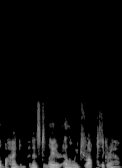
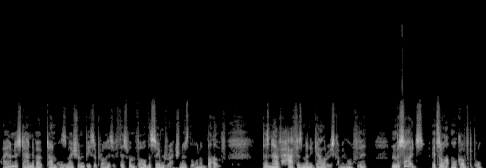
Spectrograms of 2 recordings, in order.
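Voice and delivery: put-on higher-pitched, chattering girl; brisk self-assured companion, pitched up; Elinor; 5 semitones higher than usual. Girl defending her choice to the hero, high and chatty.

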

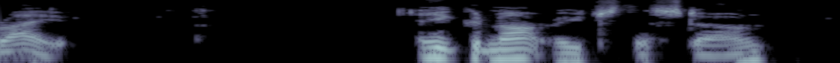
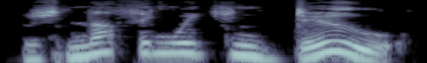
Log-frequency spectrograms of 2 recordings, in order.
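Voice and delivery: higher, louder protest; frustrated despair; 10 semitones higher, 5 dB louder than usual. Acted. Trapped hero to the girl, frustrated. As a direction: raise the voice in mild despair.

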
